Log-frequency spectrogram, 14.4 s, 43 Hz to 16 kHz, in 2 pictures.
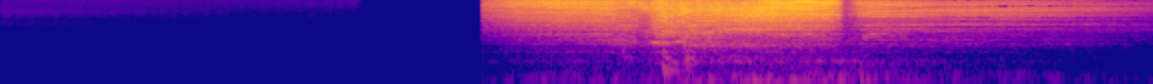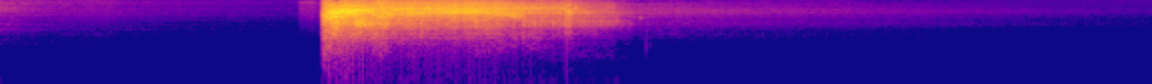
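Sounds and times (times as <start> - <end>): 
snake hissing: 3.1 - 7.1, 9.2 - 11.2.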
